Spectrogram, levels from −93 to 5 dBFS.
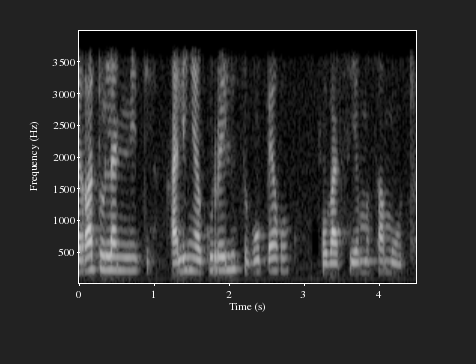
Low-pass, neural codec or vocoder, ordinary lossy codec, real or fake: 3.6 kHz; none; none; real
